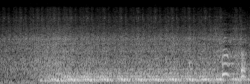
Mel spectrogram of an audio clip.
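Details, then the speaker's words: Subaru BRZ (Karma) with center-exit exhaust at idle: the sound suddenly grows louder and raspier with a droning, spaceship-like tone as the vacuum-controlled exhaust valve opens; normal open straight-through sound, working as intended. "instantly just sounds like a spaceship"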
